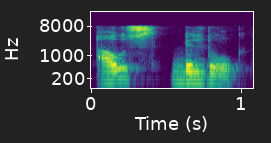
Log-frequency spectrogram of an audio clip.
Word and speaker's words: Ausbildung: Ausbildung is basically, first of all, it is pronounced as Ausbildung.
